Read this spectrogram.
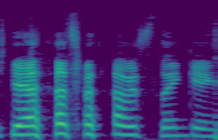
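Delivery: amused laugh while agreeing. Real, not acted. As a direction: giggle it out. Laughing at the mix-up.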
